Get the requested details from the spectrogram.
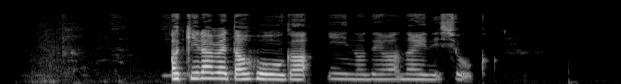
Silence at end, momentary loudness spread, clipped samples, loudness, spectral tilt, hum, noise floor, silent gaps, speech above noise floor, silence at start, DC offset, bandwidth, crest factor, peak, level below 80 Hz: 1.5 s; 16 LU; under 0.1%; -18 LUFS; -3.5 dB/octave; none; -64 dBFS; none; 47 dB; 1.65 s; under 0.1%; 11.5 kHz; 20 dB; 0 dBFS; -62 dBFS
